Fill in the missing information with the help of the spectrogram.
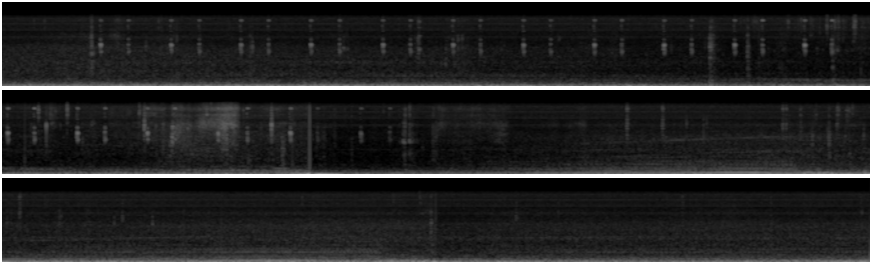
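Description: Car engine and road rumble heard inside the cabin while driving a village road. A quick, regular light ticking runs through the first ten seconds or so. The car eases off about halfway through, then accelerates, the engine note rising.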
